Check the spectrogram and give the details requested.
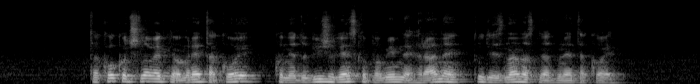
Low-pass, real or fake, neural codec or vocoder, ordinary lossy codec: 19.8 kHz; real; none; none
